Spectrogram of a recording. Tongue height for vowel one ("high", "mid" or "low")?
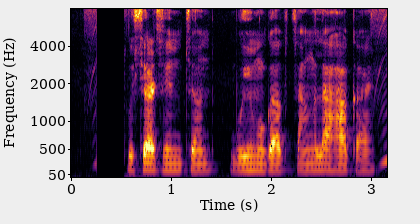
high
